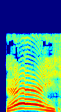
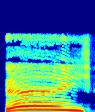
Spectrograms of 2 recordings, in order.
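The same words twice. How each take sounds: First: Loud high call down a well; shout. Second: Distant echoing call; cave echo. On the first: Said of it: "крикнула Алиса вниз". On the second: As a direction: sound like an echo from far below. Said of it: "Эхо отозвалось". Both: Acted.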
